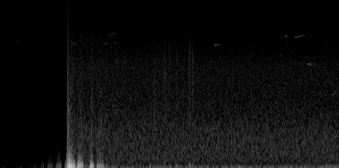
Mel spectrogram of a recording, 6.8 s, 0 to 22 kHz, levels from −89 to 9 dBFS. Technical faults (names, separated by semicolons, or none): one channel inverted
